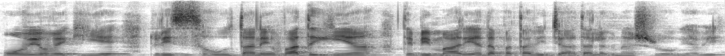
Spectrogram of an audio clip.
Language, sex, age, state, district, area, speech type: Punjabi, male, 30-45, Punjab, Fazilka, urban, spontaneous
